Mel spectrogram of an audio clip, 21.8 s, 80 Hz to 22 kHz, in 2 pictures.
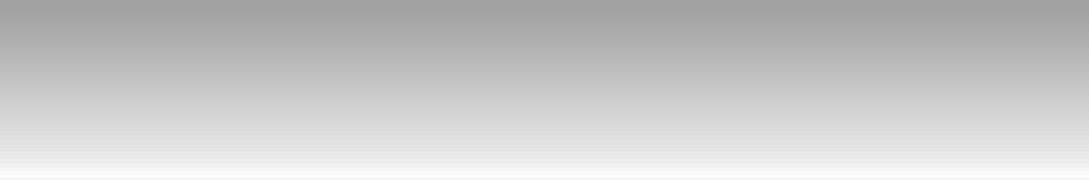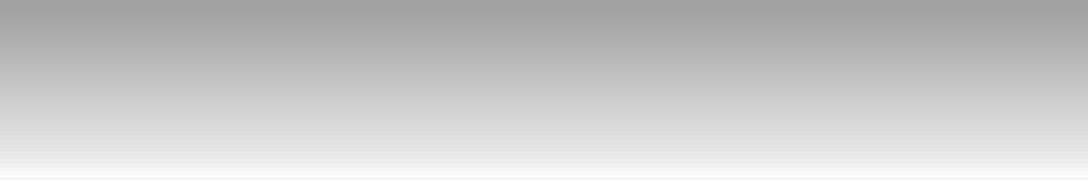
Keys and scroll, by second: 0.8 q, 1.7 super+2, 2.8 F6, 3.6-11.1 typing, 13.4 j, 17.5 typing.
